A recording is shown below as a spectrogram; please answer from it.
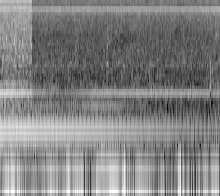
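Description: A sitar's last note ringing on and slowly dying away, a steady pitch with its overtones. The bright upper ring cuts off about a third of a second in, leaving the lower tone fading.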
